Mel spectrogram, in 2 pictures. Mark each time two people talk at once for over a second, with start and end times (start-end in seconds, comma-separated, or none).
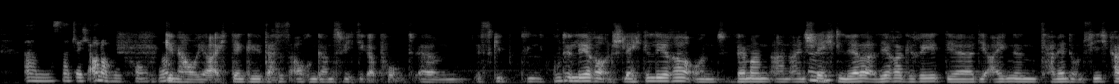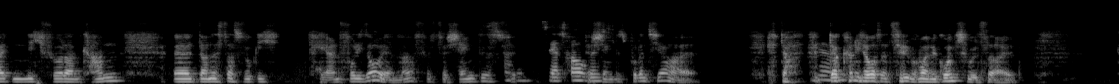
none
